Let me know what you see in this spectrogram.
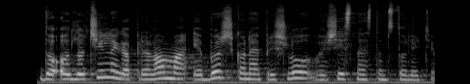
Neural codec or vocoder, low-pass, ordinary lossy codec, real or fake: vocoder, 44.1 kHz, 128 mel bands every 512 samples, BigVGAN v2; none; none; fake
